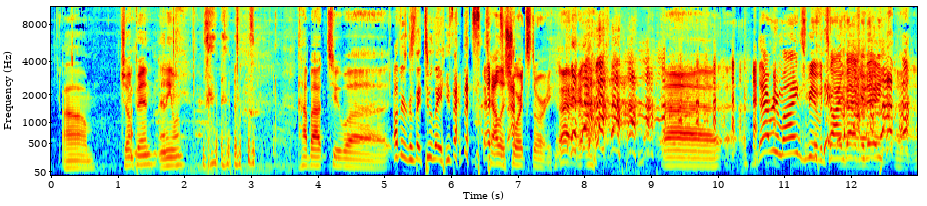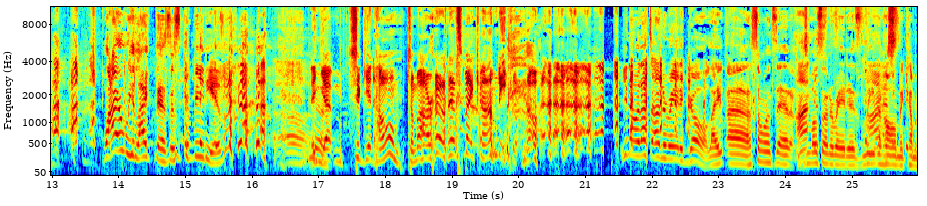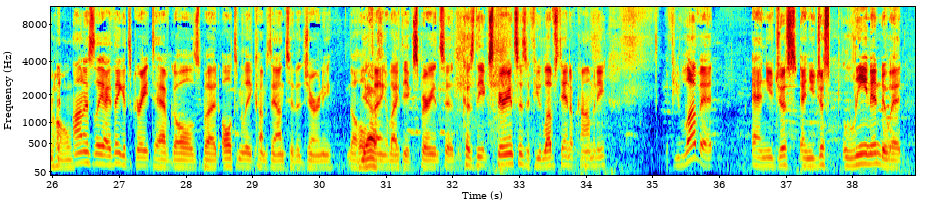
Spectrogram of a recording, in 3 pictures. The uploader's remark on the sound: Jest Another Comedy Festival Talk - Live Recording. I got to record a live episode in Flagstaff, AZ at Jest Another Comedy Festival.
